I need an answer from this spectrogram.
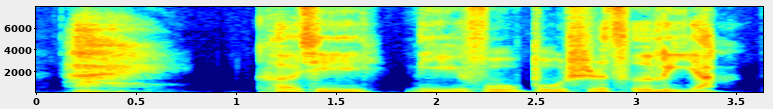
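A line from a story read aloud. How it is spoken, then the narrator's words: Satisfied sigh. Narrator (Chinese): 永乐帝的脸上露出一丝满意的笑容，紧接着又一叹道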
